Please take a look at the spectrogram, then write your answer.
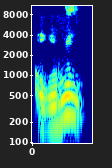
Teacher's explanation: Uru is very short and heavy.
